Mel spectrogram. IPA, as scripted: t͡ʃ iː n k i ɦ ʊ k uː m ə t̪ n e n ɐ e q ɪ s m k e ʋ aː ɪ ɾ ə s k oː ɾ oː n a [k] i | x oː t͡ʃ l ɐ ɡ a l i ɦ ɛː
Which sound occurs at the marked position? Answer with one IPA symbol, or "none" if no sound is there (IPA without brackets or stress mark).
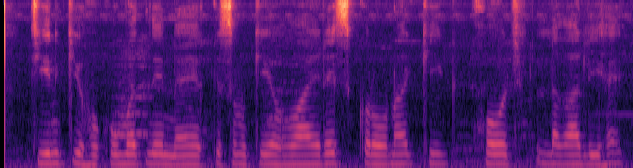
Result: k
